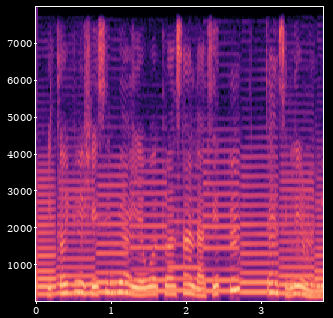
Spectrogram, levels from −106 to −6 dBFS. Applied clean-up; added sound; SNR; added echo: none; Wind instrument, woodwind instrument; 5 dB; none.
